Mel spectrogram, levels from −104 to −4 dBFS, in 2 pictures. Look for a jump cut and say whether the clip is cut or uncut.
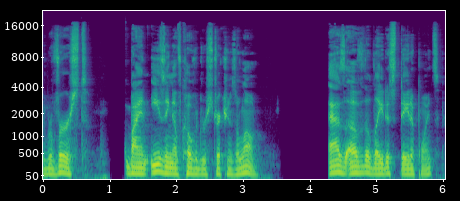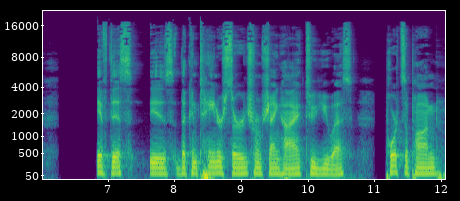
uncut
